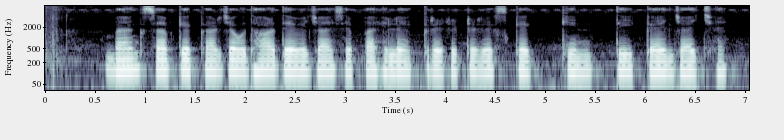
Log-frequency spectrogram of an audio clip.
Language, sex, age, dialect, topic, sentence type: Magahi, male, 60-100, Western, banking, statement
